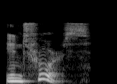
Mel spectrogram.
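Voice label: "introrse", English, uk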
